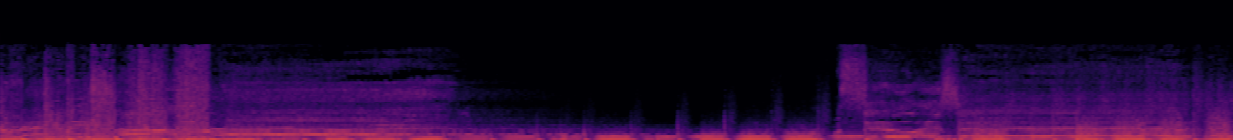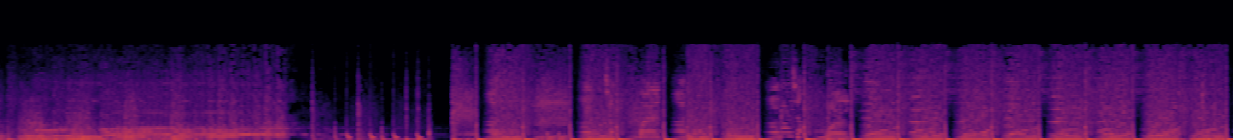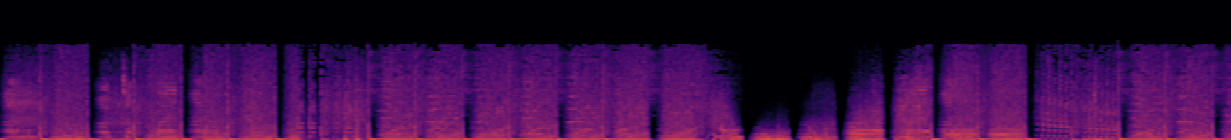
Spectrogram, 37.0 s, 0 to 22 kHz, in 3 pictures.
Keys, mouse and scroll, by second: 0.3 middle click, 1.0 double click, 4.4 double click, 17.6 middle click, 17.8 scroll down 1, 18.0 z, 18.4 right click, 20.4 scroll down 1, 20.7 ctrl+a, 21.3 right click, 26.8 double click, 27.6 shift+t, 35.3 scroll down 1.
